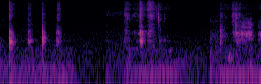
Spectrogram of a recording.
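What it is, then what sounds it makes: Metal medical cast. A metal medical cast or brace is tapped in three short bursts of light, bright clicks with a faint ring, over a steady low hum. The sharp, hard tone confirms that the cast is metal.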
